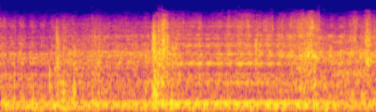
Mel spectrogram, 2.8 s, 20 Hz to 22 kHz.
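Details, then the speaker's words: Trane 7.5-ton rooftop unit, rollout switch found tripped; with 238 volts applied the new inducer motor is seized, a faint steady hum with no fan spin-up among handling clicks; inducer assembly later replaced. "I don't know if you guys can hear it but that new motor is locked up locked up pretty bad so I'm gonna check real quick"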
